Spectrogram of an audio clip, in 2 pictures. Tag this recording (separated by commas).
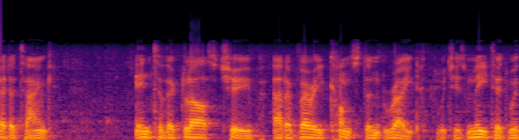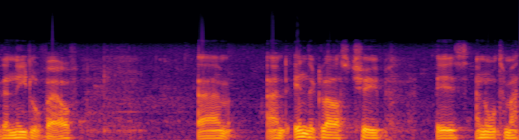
Speech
